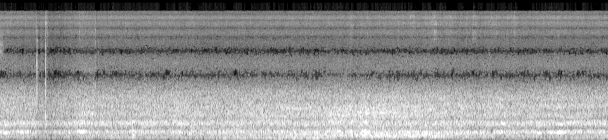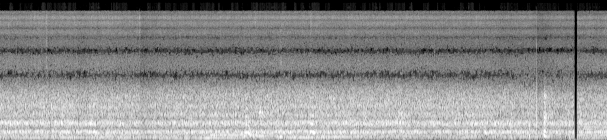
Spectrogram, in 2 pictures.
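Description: A honey bee swarm drones during a cutout, a steady, dense buzzing that holds at an even level throughout, moderately faint and continuous, with no voices.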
